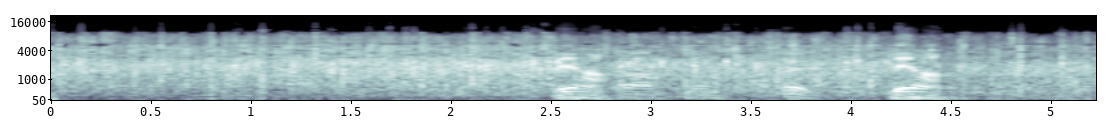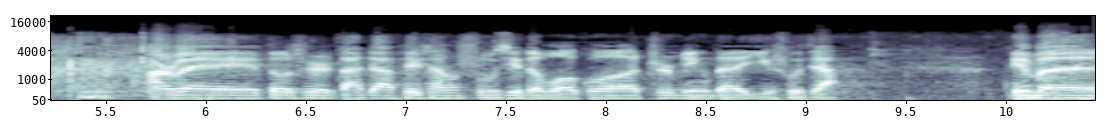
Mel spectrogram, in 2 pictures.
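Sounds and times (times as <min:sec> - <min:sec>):
studio audience applause on a variety show stage in Beijing: 0:00.0 - 0:06.3
speech: 0:02.5 - 0:04.7, 0:05.3 - 0:09.3, 0:10.0 - 0:10.4.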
